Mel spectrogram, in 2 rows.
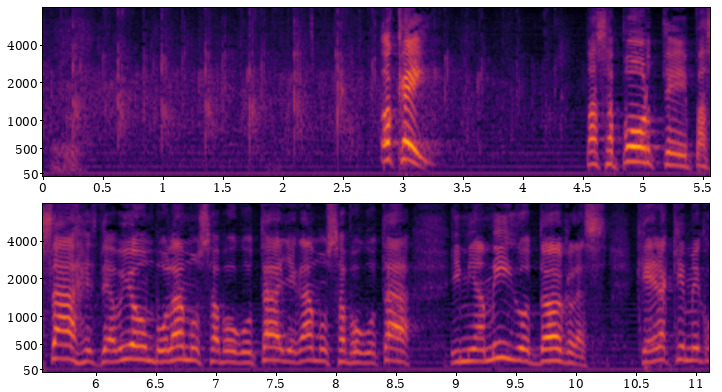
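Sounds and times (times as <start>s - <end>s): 
audience applause: 0.0s - 4.5s
speech: 2.8s - 3.4s, 4.5s - 11.0s.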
